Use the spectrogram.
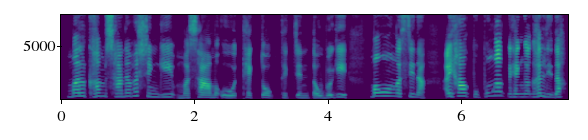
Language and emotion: Manipuri, surprised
